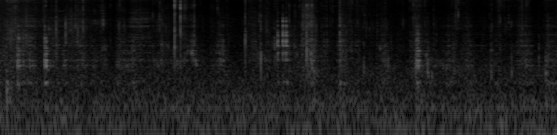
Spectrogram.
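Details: A two-year-old male dog eating crocodile jerky for the first time indoors, loud crisp crunching: irregular sharp crackling bites and rustles scattered through the recording over a soft room hiss.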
